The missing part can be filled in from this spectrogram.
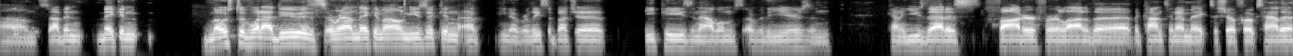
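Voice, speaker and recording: Speaking in a Southern US accent, a man talks fairly quickly with a very deep, low pitch and fairly even intonation, the sound dry and close with no echo. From US South, Mississippi. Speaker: audio engineer and musician. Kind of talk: interview.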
